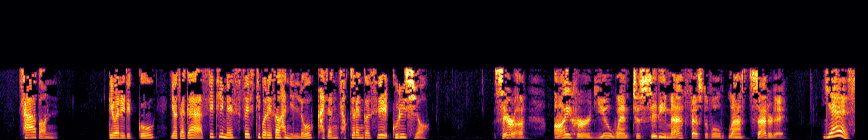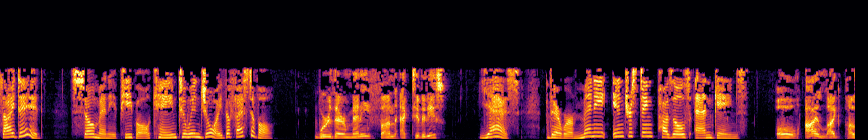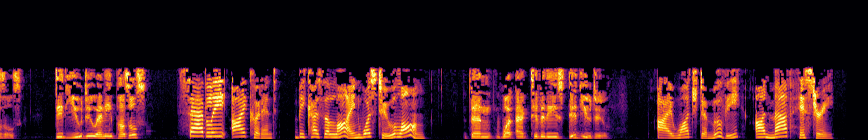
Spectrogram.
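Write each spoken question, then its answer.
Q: 대화를 듣고 여자가 시티 매스 페스티벌에서 한 일로 가장 적절한 것을 고르시오.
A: 수학 역사에 관한 영화 관람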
